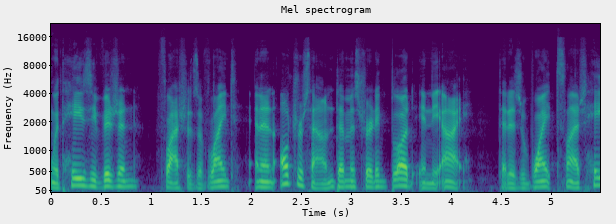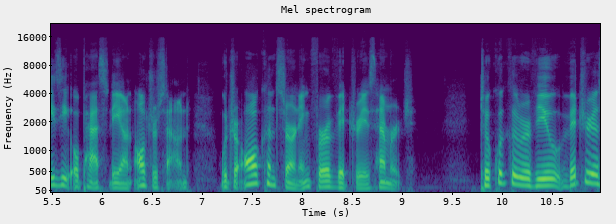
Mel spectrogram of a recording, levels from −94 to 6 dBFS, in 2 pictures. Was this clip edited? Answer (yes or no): no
